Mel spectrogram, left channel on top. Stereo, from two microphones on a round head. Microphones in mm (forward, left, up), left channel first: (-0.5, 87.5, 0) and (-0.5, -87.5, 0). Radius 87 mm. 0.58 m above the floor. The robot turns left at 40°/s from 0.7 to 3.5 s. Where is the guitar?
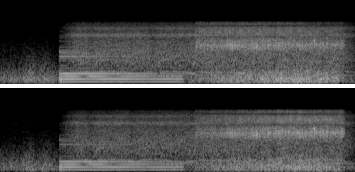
30° left; by 1.9 s 15° right.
